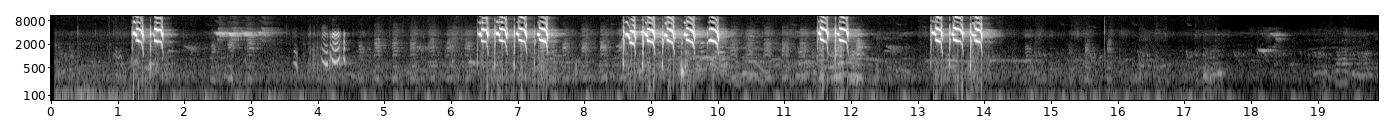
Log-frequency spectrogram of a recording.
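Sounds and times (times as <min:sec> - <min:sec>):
parrot chattering softly: 0:03.6 - 0:04.4, 0:11.5 - 0:12.1.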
